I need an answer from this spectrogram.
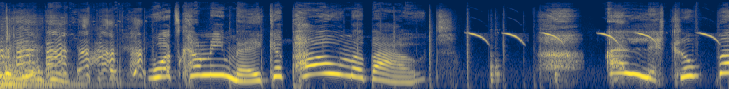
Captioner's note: bird tweeting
